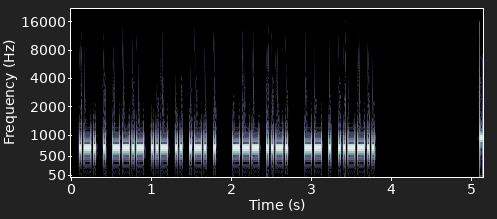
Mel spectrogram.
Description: Morse code, heard as a keyed tone, about 40 wpm, 700 Hz. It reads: REQUIRE OF ME?
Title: Sentences from Top 1000 Words - Review Part 6 - 40wpm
